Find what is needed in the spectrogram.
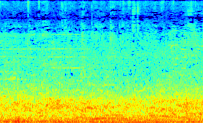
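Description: Outdoor street-show ambience: a steady low rumble with faint voices of people in the background.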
